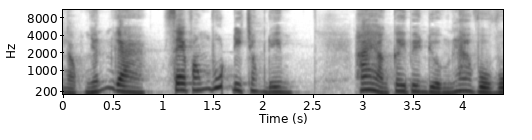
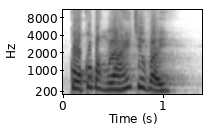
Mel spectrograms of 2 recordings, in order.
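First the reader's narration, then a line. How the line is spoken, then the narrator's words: Shouting. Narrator (Vietnamese): Giáo sư la lên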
